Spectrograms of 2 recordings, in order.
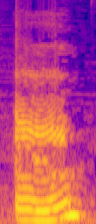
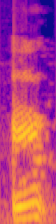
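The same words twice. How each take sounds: First: The vowel is drawn out for longer. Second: The vowel is held only briefly. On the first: "suenan más largas" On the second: "se lee breve y tienen solo un tono"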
